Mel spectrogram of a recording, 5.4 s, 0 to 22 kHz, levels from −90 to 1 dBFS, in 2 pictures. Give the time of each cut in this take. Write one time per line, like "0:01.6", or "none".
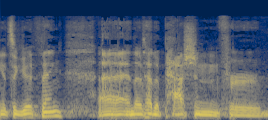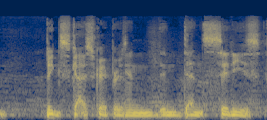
0:01.4
0:02.2
0:03.9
